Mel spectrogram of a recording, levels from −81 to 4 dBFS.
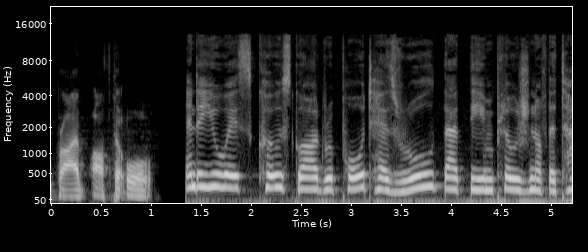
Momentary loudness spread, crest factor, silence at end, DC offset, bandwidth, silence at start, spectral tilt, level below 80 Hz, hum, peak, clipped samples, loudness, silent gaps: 4 LU; 10 dB; 0 s; under 0.1%; 13.5 kHz; 0.05 s; -6 dB/octave; -42 dBFS; none; -8 dBFS; under 0.1%; -19 LUFS; 1.12-1.34 s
